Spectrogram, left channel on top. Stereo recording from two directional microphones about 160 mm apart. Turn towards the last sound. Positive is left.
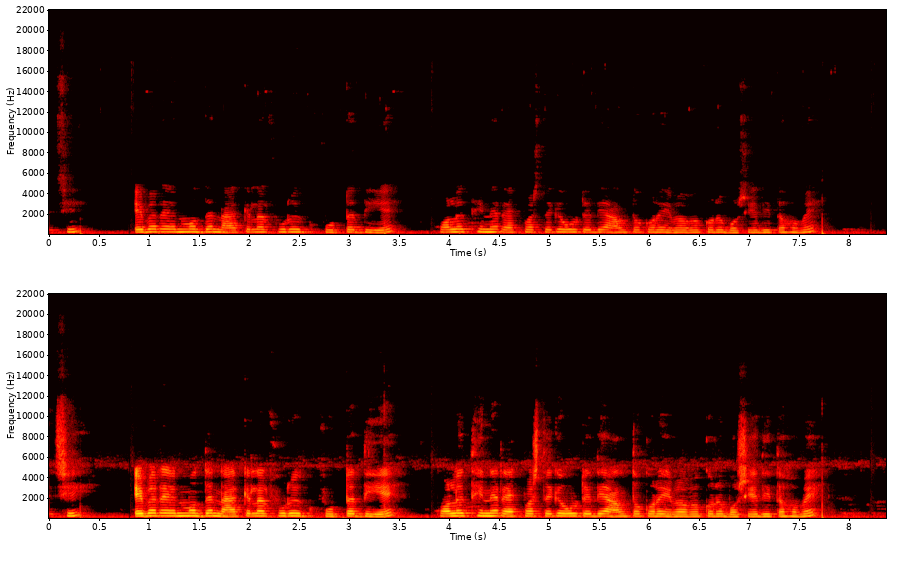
turn(degrees=-20)  # may be behind; listen again after turning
